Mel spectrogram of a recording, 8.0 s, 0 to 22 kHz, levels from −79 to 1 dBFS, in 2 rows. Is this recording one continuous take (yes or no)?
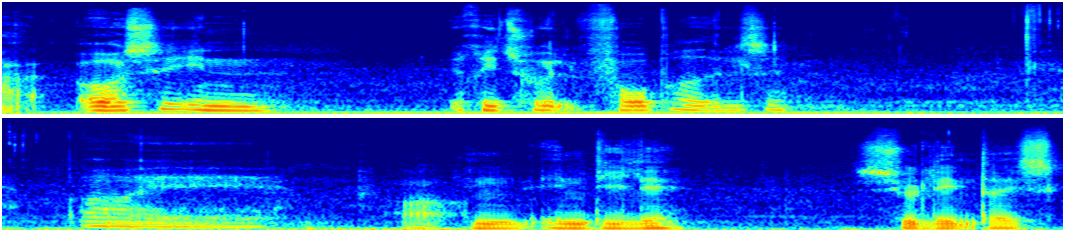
no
